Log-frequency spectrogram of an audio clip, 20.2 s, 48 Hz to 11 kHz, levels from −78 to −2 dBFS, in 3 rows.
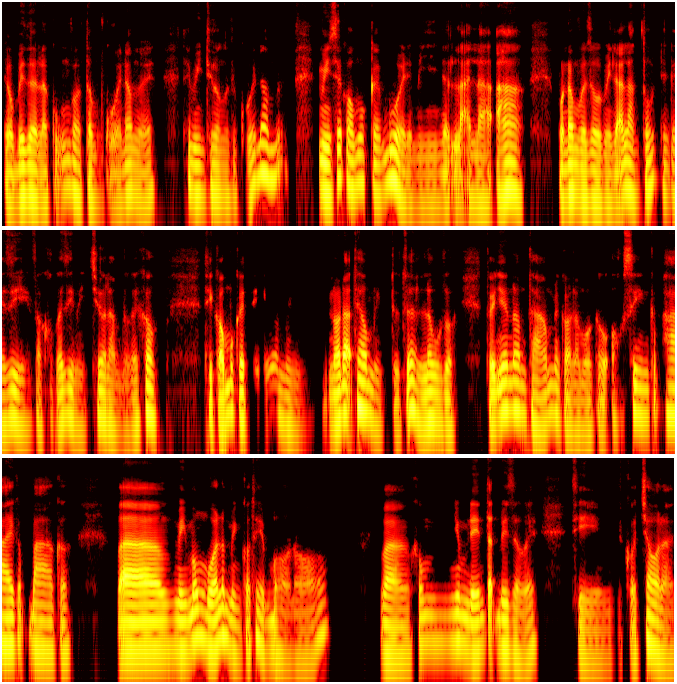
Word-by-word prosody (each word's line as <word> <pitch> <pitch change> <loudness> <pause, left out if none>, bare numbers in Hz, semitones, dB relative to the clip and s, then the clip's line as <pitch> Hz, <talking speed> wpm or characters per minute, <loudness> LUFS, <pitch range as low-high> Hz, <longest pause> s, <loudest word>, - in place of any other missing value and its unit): kiểu, 90 - +1
bây 100 +3 +2
giờ 100 -1 +4
là 90 -1 0
cũng 115 +6 -6
vào 110 - 0
tầm 90 -2 -3
cuối 85 - -5
năm 105 +1 0
rồi 90 -2 -4
ấy. 100 - -5 0.3
Thì - - -3
bình 105 -1 -1
thường 105 0 -2
là - - -7
tầm 95 - -12
cuối 140 - -4
năm 165 -2 +1
ấy, - - -9 0.3
mình 115 -3 +5
sẽ 155 - +2
có 125 -5 +2
một 135 +2 -1
cái 105 - +1
buổi 135 -3 +2
để 85 - -5
mình 85 0 -9
nhìn 85 0 -7
nhận 90 -1 -2
lại - - 0
là, 90 -1 -1
à, 110 +3 +3 0.4
một - - +3
năm 105 +1 +4
vừa 95 - +2
rồi 95 -1 +1
mình 90 0 -3
đã - - +4
làm 115 -4 +1
tốt 110 +6 -2
những 105 - -7
cái 100 -1 -3
gì 105 -4 -1
và - - -7
có - - -15
cái 105 - +1
gì 115 - 0
mình 85 -4 -9
chưa 110 - 0
làm 90 -4 -4
được 85 - -11
hay 95 - -4
không. 120 +1 +2 0.5
Thì - - -1
có - - +5
một - - +1
cái - - +2
tính - - -12
là - - -6
mình 90 -4 -7
nó 105 +1 +3
đã 130 - +6
theo 145 -3 +4
mình 100 -8 -4
từ 90 - -6
rất 145 - +3
là 100 - 0
lâu 105 -1 +3
rồi, 95 -2 -1 0.3
từ 105 - +4
những 135 +5 +4
năm 135 -3 +1
tháng 100 +2 -1
mình 125 - -2
còn 90 - -1
là 85 - -5
một 85 0 -4
cậu - - -3
học 105 - -8
sinh 115 0 -1
cấp - - -8
2, 120 -1 +3
cấp 120 - -4
3 105 -2 +1
cơ, 100 - -3 0.5
và 105 +1 +9
mình 110 0 +2
mong 135 +1 +3
muốn 110 +2 +6
là 145 - +3
mình 105 -7 -2
có - - -2
thể - - -2
bỏ 95 -4 -4
nó 85 +3 -7 0.6
và 95 -2 +2
không 120 +3 -3 0.2
nhưng 125 -2 +1
đến 105 +1 +3
tận 115 - +2
bây 110 -1 +2
giờ 100 -3 -3
ấy, 95 +5 -3 0.4
thì 85 -2 -5 0.3
có 90 - -4
cho 110 -5 +3
là 85 -2 -4
105 Hz, 320 wpm, -24 LUFS, 95-115 Hz, 0.6 s, và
